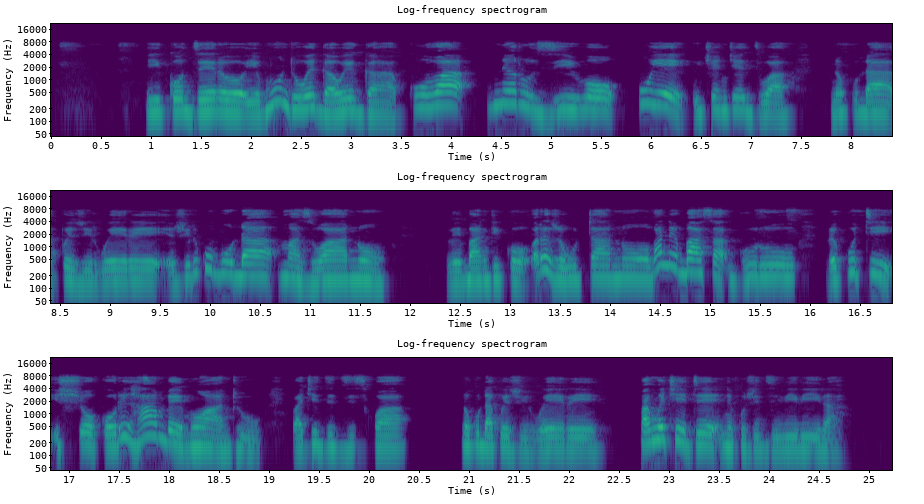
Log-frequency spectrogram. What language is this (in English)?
Ndau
